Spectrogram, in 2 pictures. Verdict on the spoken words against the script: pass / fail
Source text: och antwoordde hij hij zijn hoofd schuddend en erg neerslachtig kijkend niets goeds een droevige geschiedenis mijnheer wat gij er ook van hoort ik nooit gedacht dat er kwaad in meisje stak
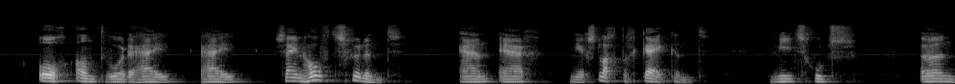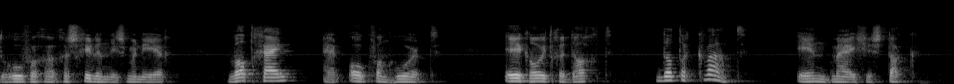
pass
